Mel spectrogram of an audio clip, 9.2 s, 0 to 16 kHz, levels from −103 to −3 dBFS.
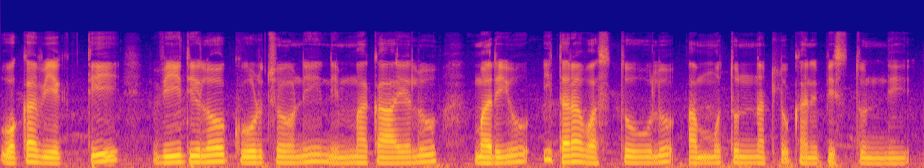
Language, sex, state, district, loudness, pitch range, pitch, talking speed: Telugu, male, Telangana, Hyderabad, -17 LUFS, 115-140 Hz, 125 Hz, 65 wpm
